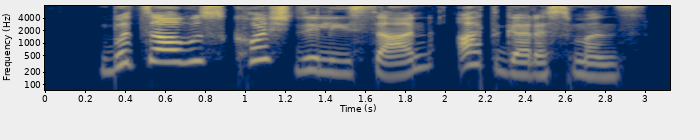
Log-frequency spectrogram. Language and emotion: Kashmiri, neutral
